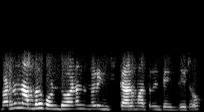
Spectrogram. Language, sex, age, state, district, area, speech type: Malayalam, female, 18-30, Kerala, Palakkad, rural, conversation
